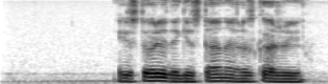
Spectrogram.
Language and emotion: Russian, neutral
